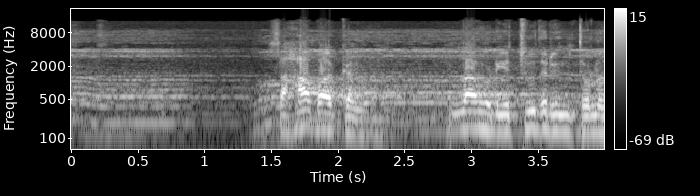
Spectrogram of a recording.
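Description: A man's voice through a microphone, drawing out one long held syllable, falling quieter for a moment about a second in, then going on in a chanting, recitative delivery.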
